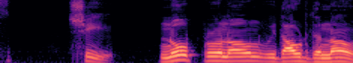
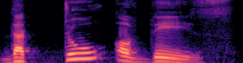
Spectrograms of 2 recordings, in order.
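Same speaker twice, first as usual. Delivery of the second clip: slow verse, "two" held long and falling; sing-song; much slower than usual. Shown as a demonstration. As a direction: stretch "two" and "these". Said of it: "it's like sing song".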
